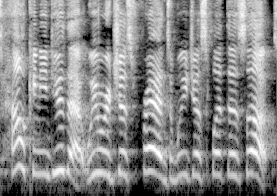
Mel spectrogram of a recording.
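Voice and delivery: high, indignant mock protest; mock Austria. Austria protesting to Prussia, high hurt mock whine. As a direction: play a betrayed friend whining at Prussia. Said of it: "Austria goes".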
